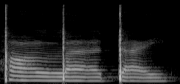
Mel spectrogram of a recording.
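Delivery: "Holiday" drawn out slowly, syllable by syllable; slow, syllable-by-syllable "Holiday" for a spelling lesson; broken into syllables. Shown as a demonstration. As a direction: stretch "Holiday" into three separate beats, as if clapping it. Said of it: "Can you clap that word".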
